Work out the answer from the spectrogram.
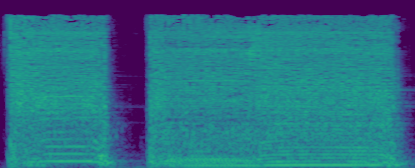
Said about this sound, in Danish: Nå, så lad os gå videre til noget, som er rigtig, rigtig godt. Yay! Nemlig lyden af en boremaskine.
